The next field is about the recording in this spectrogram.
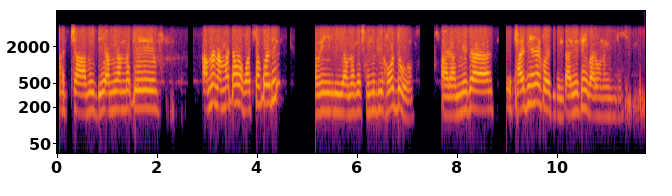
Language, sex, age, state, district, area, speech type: Bengali, male, 30-45, West Bengal, Bankura, urban, conversation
